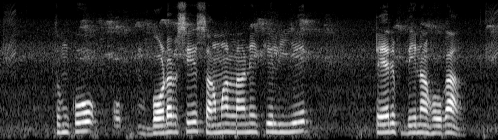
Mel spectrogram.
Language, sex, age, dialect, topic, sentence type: Hindi, male, 25-30, Kanauji Braj Bhasha, banking, statement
